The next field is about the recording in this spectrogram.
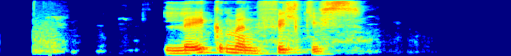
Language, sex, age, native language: Icelandic, female, 50-59, Icelandic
